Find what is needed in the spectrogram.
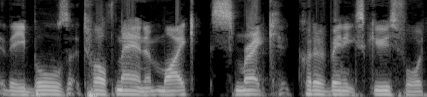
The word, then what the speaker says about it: Smrek: Stan Albeck wanted to keep Dave Corzine in his regular role off the bench, leaving the Bulls' 12th man, Smrek, pronounced wreck as in nervous wreck, wrote the sack.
